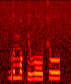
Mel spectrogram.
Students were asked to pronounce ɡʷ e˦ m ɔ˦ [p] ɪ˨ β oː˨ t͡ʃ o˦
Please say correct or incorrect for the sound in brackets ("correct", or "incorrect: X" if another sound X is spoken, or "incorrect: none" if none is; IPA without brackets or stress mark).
incorrect: k͡p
